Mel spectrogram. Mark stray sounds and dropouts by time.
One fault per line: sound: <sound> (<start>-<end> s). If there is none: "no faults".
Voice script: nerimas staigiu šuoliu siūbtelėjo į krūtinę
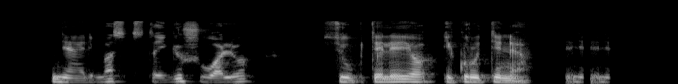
sound: laugh (5.7-6.1 s)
